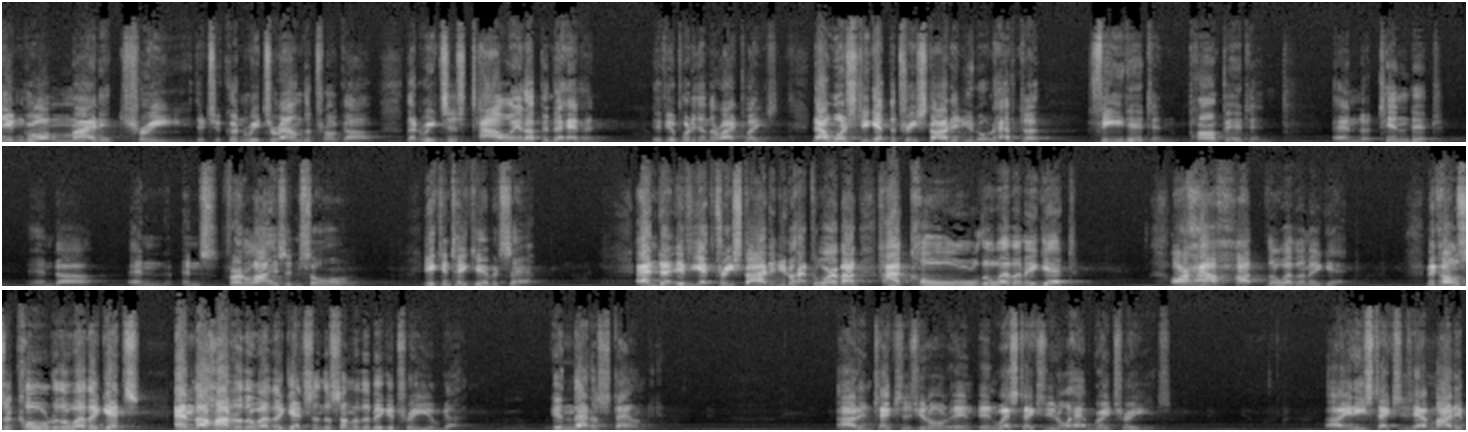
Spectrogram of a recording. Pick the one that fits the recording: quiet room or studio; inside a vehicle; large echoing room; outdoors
large echoing room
